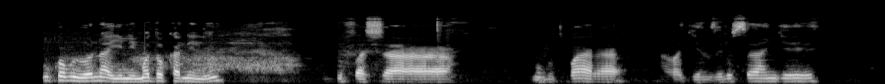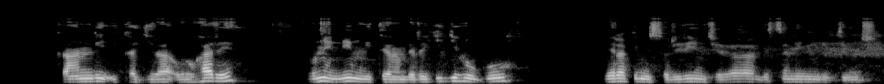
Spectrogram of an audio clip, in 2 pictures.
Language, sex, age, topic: Kinyarwanda, male, 25-35, government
